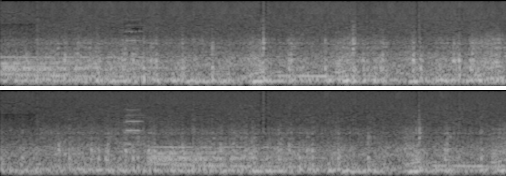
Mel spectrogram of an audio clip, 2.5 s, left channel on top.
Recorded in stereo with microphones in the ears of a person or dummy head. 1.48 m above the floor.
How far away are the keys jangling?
No keys jangling in this recording.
